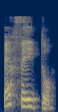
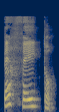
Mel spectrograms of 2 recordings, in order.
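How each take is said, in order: Both takes have the same delivery.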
